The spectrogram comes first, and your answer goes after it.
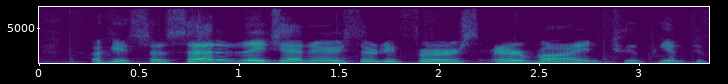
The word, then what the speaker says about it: Irvine: Uh, oh my god, the city is Arvin. Arvin Arvin, right? Did I pronounce it right? LA. Irvine. Uh, this Irvine. I always pronounce this wrong.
